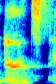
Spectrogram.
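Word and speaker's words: Dürnstein: So the next day you were in Dernstein. Is that how you pronounce it? – Yes. – Okay. In Dernstein.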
